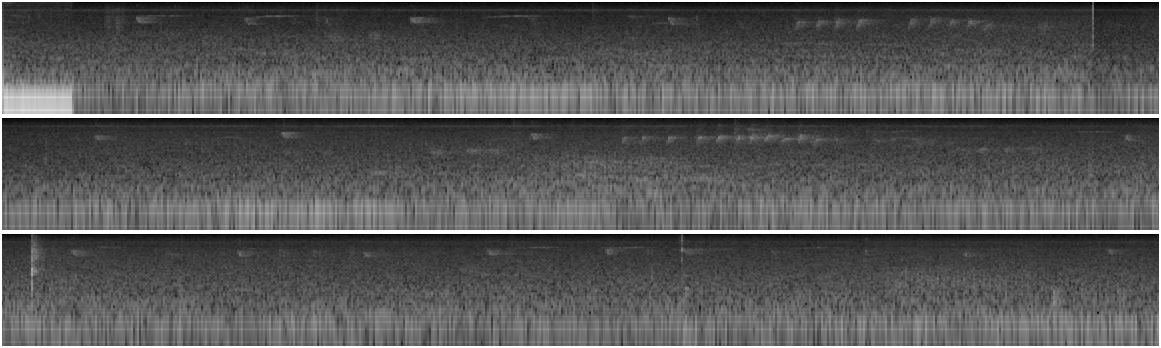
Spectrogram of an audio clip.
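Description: Female flowerpecker giving short, high chirps at irregular intervals, with a couple of quick trilled runs, over a steady low background hum. A few sharp clicks stand out.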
